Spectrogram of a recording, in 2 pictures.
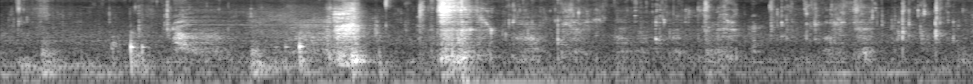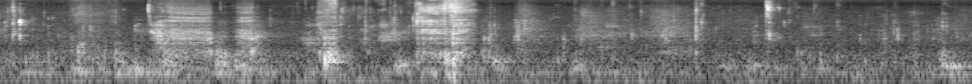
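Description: Close-up chewing and biting of braised pork trotter: irregular wet clicks and bites, with louder ones about two to three and a half seconds in and again near ten to eleven seconds.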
